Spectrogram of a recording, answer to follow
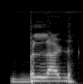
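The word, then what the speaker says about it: blood: लेकिन कुछ वर्ड्स में डबल ओ का उच्चारण आ और ओ भी होता है। ब्लड आ की आवाज ब्लड आ की आवाज हम ये क्या है?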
